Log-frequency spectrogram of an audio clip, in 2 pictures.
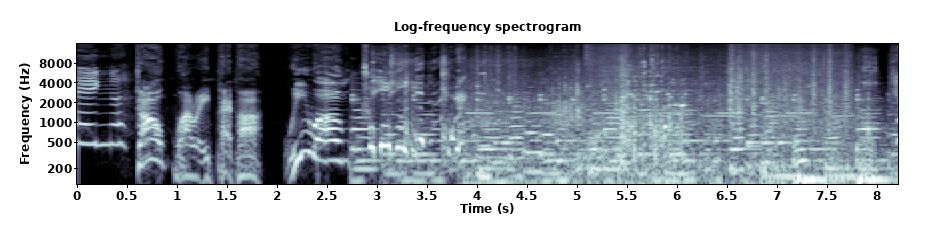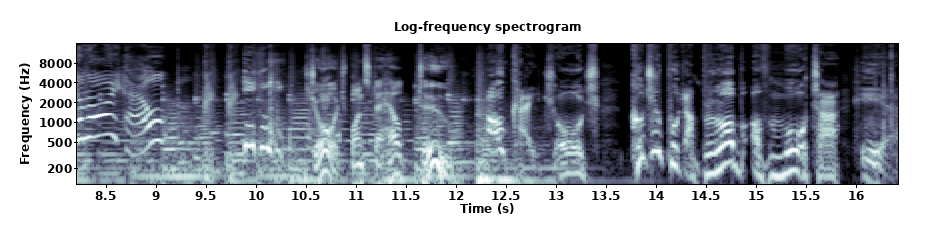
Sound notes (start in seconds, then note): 2.8 both giggling; 7.8 oinks; 9.2 oinks and giggles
